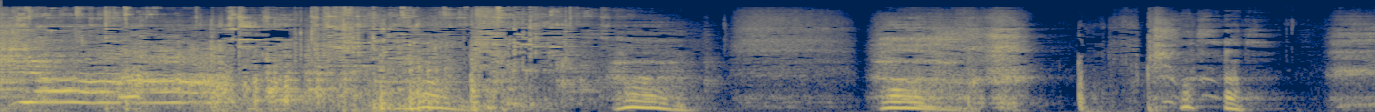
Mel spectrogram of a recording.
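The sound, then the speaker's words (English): A man smashes up weeks' worth of work: loud crashing and shattering of glass and equipment fills the first few seconds with ringing debris, followed by several short, strained vocal bursts between quieter pauses. “See, I've smashed up weeks' worth of work, and that's nothing.”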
